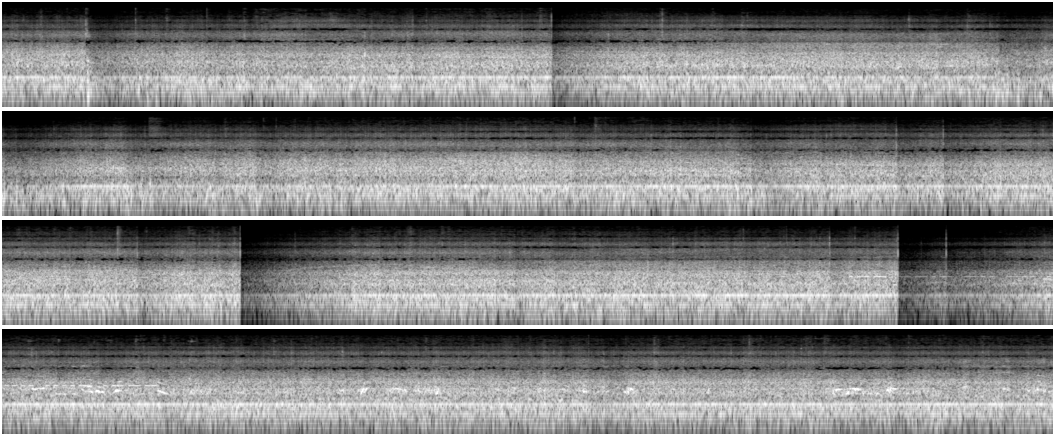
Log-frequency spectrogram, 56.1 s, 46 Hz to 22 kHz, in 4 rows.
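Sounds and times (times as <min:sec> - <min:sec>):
diesel engine running: 0:00.0 - 0:56.0
noisy background: 0:00.0 - 0:56.0.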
